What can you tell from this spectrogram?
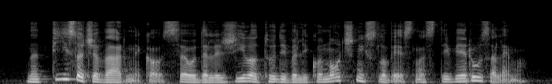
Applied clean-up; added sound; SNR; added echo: none; none; none; none.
